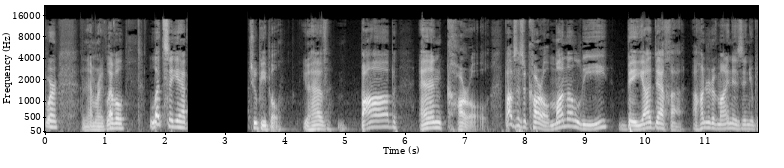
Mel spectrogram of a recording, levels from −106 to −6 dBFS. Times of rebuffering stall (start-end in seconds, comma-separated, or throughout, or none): 2.37-3.38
